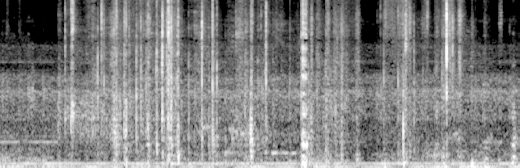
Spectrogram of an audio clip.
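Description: Plastic zip-top bag crinkling and rustling as it is cut with scissors and pressed flat on a countertop, with many irregular sharp crackles and snips.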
